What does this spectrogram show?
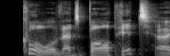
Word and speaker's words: Ball x Pit: Well, that's ball pit. Uh, it's spelled ball x pit if you're searching for it, but the x is silent when you say it.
